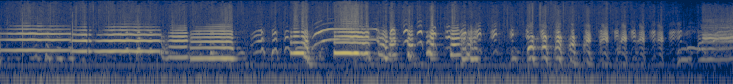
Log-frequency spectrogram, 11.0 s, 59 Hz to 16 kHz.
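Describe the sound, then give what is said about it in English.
A 1922 OKeh Laughing Record, recorded in Germany: a few sustained cornet notes play, then break off into bursts of hysterical laughter that turn choppy and rhythmic and carry on to the end. “it's the sound of a cornet being interrupted by a hysterically laughing woman who is joined by a hysterically laughing man”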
